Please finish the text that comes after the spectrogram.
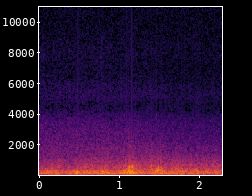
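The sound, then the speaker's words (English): Heavy rain pours down in a steady, dense hiss, with a deep rumble swelling underneath like thunder. It's fairly loud and continuous throughout, with no voices. “The rain's really coming down now.”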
